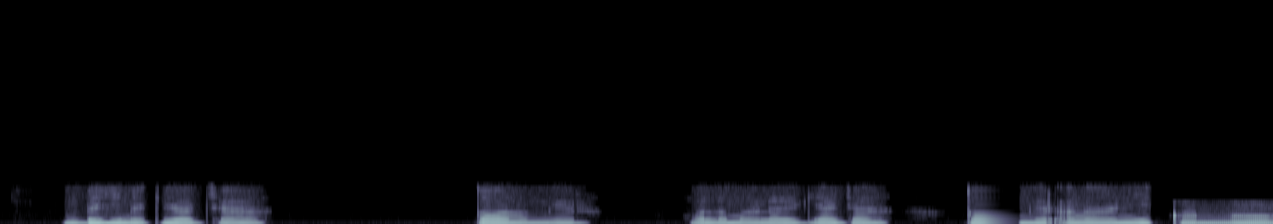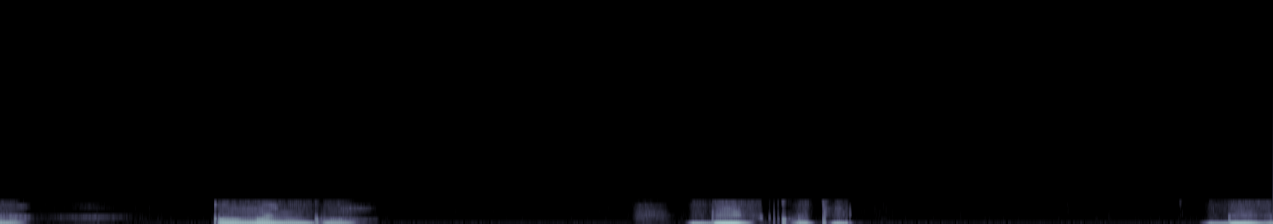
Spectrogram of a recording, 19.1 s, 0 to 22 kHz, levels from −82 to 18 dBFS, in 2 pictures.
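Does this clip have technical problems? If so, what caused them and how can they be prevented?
Yes. A long network dropout runs from 7.32 to 7.66 s. For about a third of a second no audio arrived, and the receiver stretched the last sound into a fading buzz across the whole gap, so roughly 0.32 s of speech is simply missing when it resumes. This likely came from packet loss or a stall on the network link. A more stable connection, a deeper jitter buffer, or forward error correction would help prevent it.

A section at the wrong speed starts at 8.70 s and lasts to the end. It plays at about 0.61 times normal speed, so the speech drags and drops roughly ten semitones, turning deep and slow. It comes through the same telephone-band G.711 path, with nothing above 4 kHz. The likely cause is playback or editing against the wrong clock. Checking that the sample rates match at every stage before export or playback would prevent it.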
